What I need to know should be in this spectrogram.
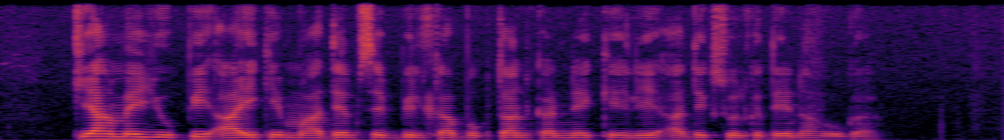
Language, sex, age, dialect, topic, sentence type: Hindi, male, 18-24, Awadhi Bundeli, banking, question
